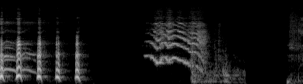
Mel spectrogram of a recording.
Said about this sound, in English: Chair noise.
